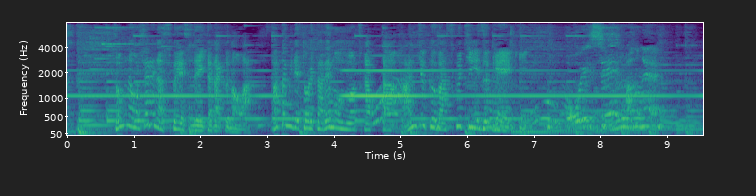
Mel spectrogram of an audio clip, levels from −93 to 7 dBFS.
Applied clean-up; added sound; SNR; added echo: none; Wind instrument, woodwind instrument; 3 dB; reverberation time 0.3 s.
